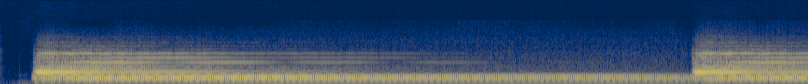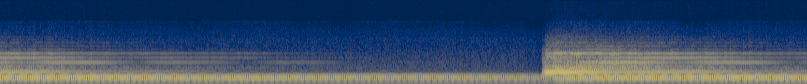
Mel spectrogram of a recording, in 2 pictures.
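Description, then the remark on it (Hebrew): Recorded church bells, slowed down in the studio and added at the start of a song, toll three times, roughly eight seconds apart, each a deep, loud strike with rich overtones that hums on and slowly fades into the next. No voices. “באולפן, לאחר סיום ההקלטה, התווסף לתחילתו של השיר קטע של פעמוני כנסייה שהואט כדי לתת נופח דרמטי ועצוב יותר.”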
